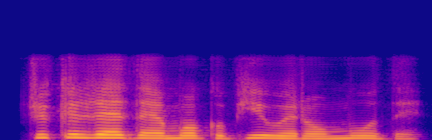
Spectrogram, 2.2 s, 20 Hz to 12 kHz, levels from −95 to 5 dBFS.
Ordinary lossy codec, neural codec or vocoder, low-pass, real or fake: none; codec, 16 kHz, 0.2 kbps, FocalCodec; 7.2 kHz; fake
